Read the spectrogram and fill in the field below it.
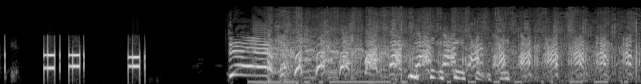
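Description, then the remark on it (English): Three short phone keypad beeps, two quick then one after a pause, played by a caller on a radio show, sound out a snippet of a tune before loud, bursting laughter takes over and continues to the end. “Yeah, you didn't just sing, you played.”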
